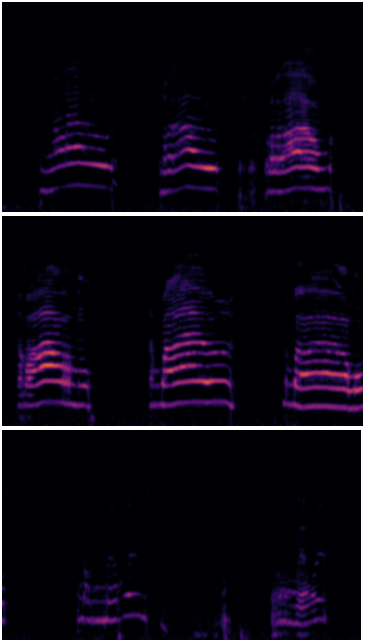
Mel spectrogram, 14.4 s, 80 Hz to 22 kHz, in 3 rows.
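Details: A female calico house cat yowls loudly indoors in the morning after food, singing at a plant. About nine long, drawn-out wavering howls come in 14 seconds, each lasting about a second, with short pauses between.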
